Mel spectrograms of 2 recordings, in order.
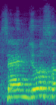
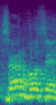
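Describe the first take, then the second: First: The second word starts with a J sound. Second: The second word starts with an H sound. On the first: This is how the name is spelled. "ಸ್ಯಾನ್ ಜೋಸ್ ಅಂತ ನೀವು spelling ಬರಿಬೇಕು" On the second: This is how the name is actually pronounced. "ಸ್ಯಾನ್ ಹೋಸೆ ಅಂತ ನೀವು pronounce ಮಾಡಬೇಕು"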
